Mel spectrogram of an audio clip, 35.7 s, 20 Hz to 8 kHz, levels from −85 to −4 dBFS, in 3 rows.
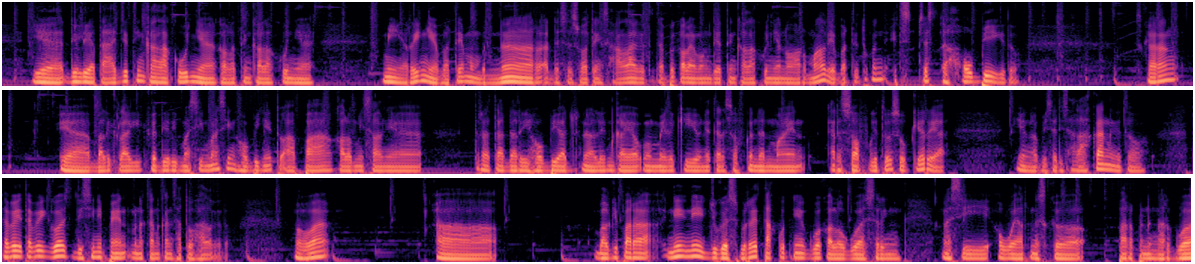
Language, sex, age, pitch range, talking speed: Indonesian, male, 20-39, 100-125 Hz, 160 wpm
